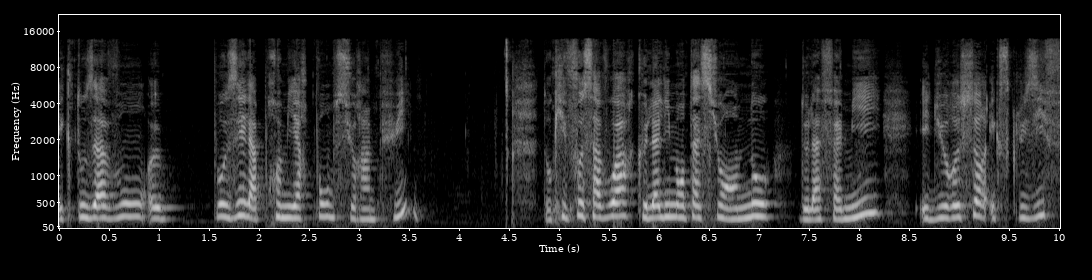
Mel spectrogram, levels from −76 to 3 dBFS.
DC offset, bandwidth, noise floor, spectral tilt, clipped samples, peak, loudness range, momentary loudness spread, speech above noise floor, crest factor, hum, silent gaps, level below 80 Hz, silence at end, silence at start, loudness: under 0.1%; 14 kHz; -60 dBFS; -3.5 dB/octave; under 0.1%; -4 dBFS; 4 LU; 10 LU; 38 dB; 18 dB; none; none; -64 dBFS; 0 s; 0 s; -22 LUFS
